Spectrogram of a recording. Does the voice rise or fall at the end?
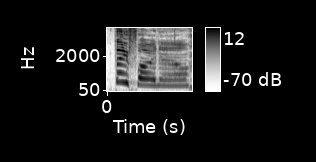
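fall. It is said as a statement, falling.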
